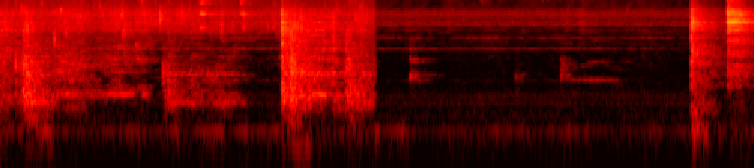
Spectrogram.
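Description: Flattened rice (aval) sizzling as it deep-fries in hot oil in a metal kadai, stirred with a perforated ladle, with small scraping clicks. The sizzle cuts off abruptly about two and a half seconds in. Near the end come two sharp clatters of the ladle on the pan.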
